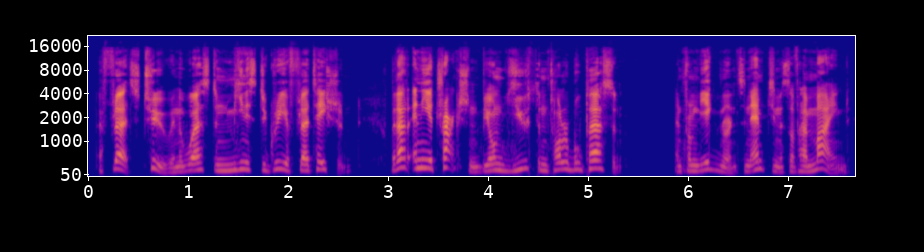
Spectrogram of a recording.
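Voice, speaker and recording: A serious, sensible young woman pleads her case earnestly and firmly, as a male narrator puts her on. Her voice sits raised and bright, with a close, dry sound. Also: a little high, no echo, voice pushed up.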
